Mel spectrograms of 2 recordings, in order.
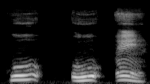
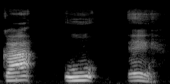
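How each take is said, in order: First: "Q U E" spelled slowly, letter by letter; slow, stern "Q U E", each letter apart; correct spelling. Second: "K U E" spelled slowly, letter by letter; slow, drawn-out "K U E", each letter apart; wrong spelling. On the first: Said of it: "La palabra que se deletrea". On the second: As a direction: spell "K U E" slowly and proudly, sure it's right. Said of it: "Ah, ya sé, tiene que ser". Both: Acted.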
